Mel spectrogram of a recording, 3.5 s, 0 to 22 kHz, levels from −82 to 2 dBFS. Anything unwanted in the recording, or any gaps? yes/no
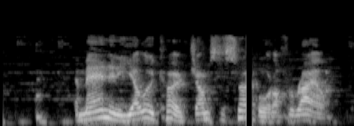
yes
